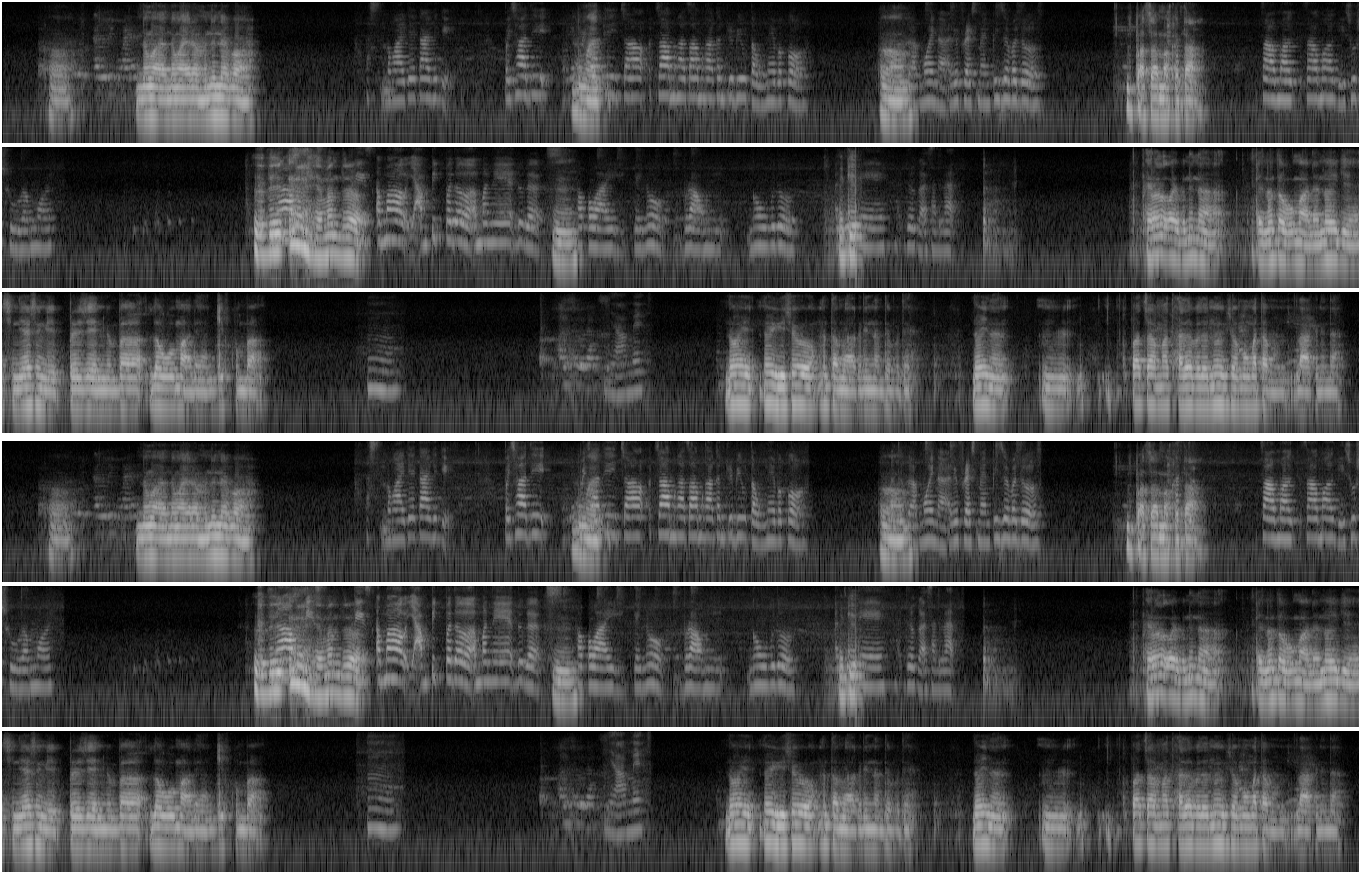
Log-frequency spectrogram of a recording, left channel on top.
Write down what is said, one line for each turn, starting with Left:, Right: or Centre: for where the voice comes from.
Left: ꯑꯣ ꯅꯨꯡꯉꯥꯏ ꯅꯨꯡꯉꯥꯏꯔꯝꯃꯅꯤꯅꯦꯀꯣ
Right: ꯑꯁ ꯅꯨꯡꯉꯥꯏꯇꯦ ꯀꯥꯏꯗꯒꯤ ꯄꯩꯁꯥꯗꯤ
Left: ꯅꯨꯡꯉꯥꯏ
Right: ꯄꯩꯁꯥꯗꯤ ꯆꯥ ꯆꯥꯝꯃꯉꯥ ꯆꯥꯝꯃꯉꯥ ꯀꯟꯇ꯭ꯔꯤꯕ꯭ꯌꯨꯠ ꯇꯧꯕꯅꯦꯕꯀꯣ
Left: ꯑꯥ
Right: ꯑꯗꯨꯒ ꯃꯣꯏꯅ ꯔꯤꯐ꯭ꯔꯦꯁꯃꯦꯟꯠ ꯄꯤꯖꯕꯗꯣ
Left: ꯂꯨꯄꯥ ꯆꯥꯝꯃ ꯈꯛꯇ
Right: ꯍꯟꯗ꯭ꯔꯦ ꯆꯥꯝꯃ ꯆꯥꯝꯃꯒꯤꯁꯨ ꯁꯨꯔꯝꯃꯣꯏ
Left: ꯑꯗꯨꯗꯤ
Right: ꯉꯥ ꯄꯤꯁ
Left: ꯍꯦꯟꯃꯟꯗ꯭ꯔꯣ
Right: ꯄꯤꯁ ꯑꯃ ꯌꯥꯝ ꯄꯤꯛꯄꯗꯣ ꯑꯃꯅꯦ ꯑꯗꯨꯒ
Left: ꯎꯝ
Right: ꯍꯋꯥꯏ ꯀꯩꯅꯣ ꯕ꯭ꯔꯥꯎꯟ ꯉꯧꯕꯗꯣ ꯑꯗꯨꯅꯦ
Left: ꯍꯧꯖꯤꯛꯀꯤ
Right: ꯗꯨꯒꯥ ꯁꯂꯥꯗ
Left: <inaudible> ꯐꯤꯌꯔꯋ‌ꯦꯜ ꯑꯣꯏꯕꯅꯤꯅ ꯀꯩꯅꯣ ꯇꯧꯕ ꯃꯥꯜꯂꯦ ꯅꯣꯏꯒꯤ ꯁꯤꯅꯤꯌꯔꯁꯤꯡꯒꯤ ꯄ꯭ꯔꯥꯖꯦꯟꯒꯨꯝꯕ ꯂꯧꯕ ꯃꯥꯜꯂꯦ ꯒꯤꯐ ꯈꯨꯝꯕ
Right: ꯑꯥ
Left: <inaudible>
Right: ꯌꯥꯝꯃꯦ
Left: ꯅꯣꯏ ꯅꯣꯏꯒꯤꯁꯨ ꯃꯇꯝ ꯂꯥꯛꯀꯅꯤꯅ ꯑꯗꯨꯕꯨꯗꯤ ꯅꯣꯏꯅ ꯎꯝ ꯂꯨꯄꯥ ꯆꯥꯝꯃꯥ ꯊꯥꯗꯕꯗ ꯅꯣꯏꯒꯤꯁꯨ ꯑꯃꯨꯛ ꯃꯇꯝ ꯂꯥꯛꯀꯅꯤꯅ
